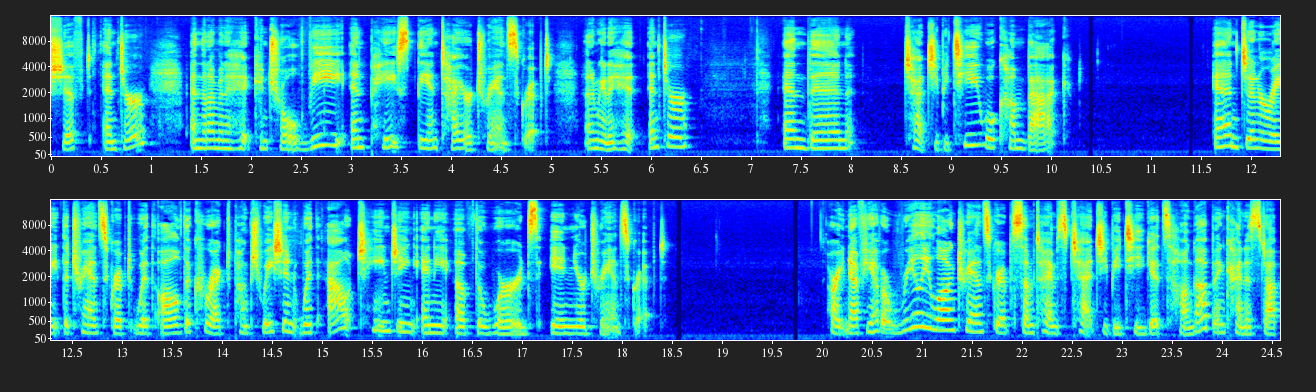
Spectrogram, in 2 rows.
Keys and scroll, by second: 0.4 shift+Return, 2.5 ctrl+v, 5.8 Return.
